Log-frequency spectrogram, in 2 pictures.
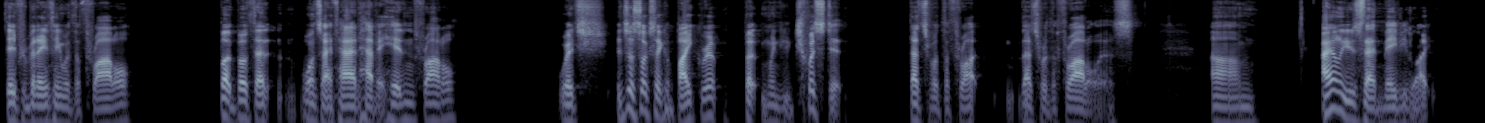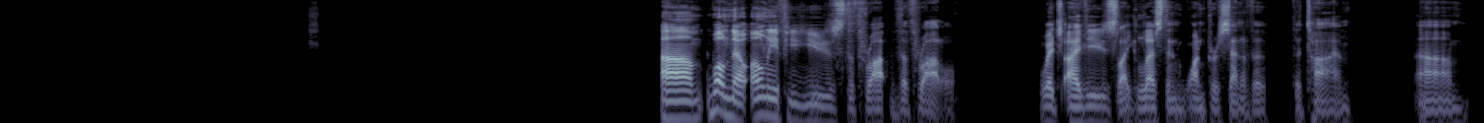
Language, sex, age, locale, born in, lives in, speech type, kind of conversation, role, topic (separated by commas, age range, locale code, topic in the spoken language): English, male, 55-59, en-US, United States, United States, conversation, unstructured, none, Which nearby outdoor place feels like yours, and what makes it special or meaningful to you?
